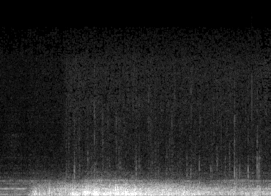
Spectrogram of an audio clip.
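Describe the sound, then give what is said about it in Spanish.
A thunderstorm: a deep, rolling rumble of thunder swells in after a brief quiet and keeps growling over steady rain hiss, loud, with no voices. “La tormenta”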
